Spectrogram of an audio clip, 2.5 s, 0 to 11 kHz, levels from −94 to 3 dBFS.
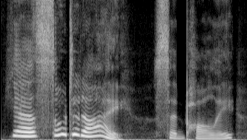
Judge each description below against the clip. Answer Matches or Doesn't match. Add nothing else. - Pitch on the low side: Doesn't match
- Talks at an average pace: Matches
